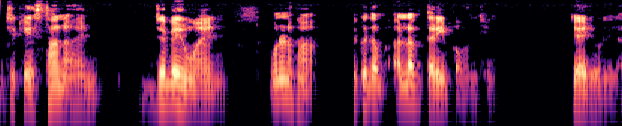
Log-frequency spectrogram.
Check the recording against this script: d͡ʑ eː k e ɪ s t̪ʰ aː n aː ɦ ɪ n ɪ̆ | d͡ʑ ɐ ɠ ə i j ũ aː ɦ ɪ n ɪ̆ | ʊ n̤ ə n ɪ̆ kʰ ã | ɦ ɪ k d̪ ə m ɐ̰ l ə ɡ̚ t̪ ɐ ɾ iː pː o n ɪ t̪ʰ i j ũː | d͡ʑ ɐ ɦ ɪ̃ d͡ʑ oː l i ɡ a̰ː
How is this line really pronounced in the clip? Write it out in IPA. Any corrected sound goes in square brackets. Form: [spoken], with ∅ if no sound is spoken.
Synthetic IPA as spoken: d͡ʑ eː k e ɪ s t̪ʰ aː n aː ɦ ɪ n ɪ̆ | d͡ʑ ɐ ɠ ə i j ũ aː ɦ ɪ n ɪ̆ | ʊ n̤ ə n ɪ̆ kʰ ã | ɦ ɪ k d̪ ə m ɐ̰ l ə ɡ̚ t̪ ɐ ɾ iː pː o n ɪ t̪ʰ i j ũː | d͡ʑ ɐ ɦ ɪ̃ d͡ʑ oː l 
